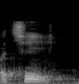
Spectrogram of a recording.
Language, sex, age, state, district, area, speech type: Hindi, male, 18-30, Uttar Pradesh, Bhadohi, urban, read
